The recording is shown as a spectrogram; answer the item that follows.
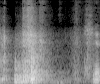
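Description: A door latch clicks and the door is pulled open, with a louder knock and rattle about half a second later.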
